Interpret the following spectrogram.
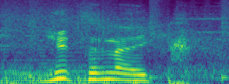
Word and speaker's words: Uitenhage: It's actually Uitenhage, but now we pronounce it as Kariega.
